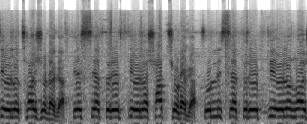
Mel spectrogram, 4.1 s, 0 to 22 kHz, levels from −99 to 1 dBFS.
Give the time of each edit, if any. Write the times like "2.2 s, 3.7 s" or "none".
0.9 s, 2.7 s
